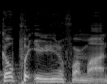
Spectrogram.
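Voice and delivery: ordinary talk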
